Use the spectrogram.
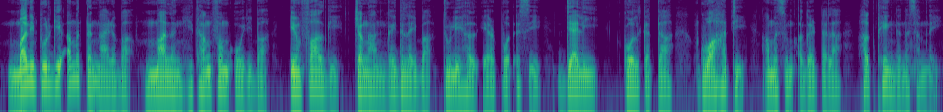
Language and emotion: Manipuri, neutral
